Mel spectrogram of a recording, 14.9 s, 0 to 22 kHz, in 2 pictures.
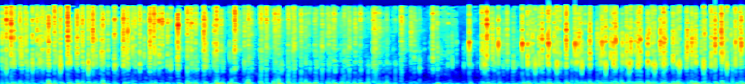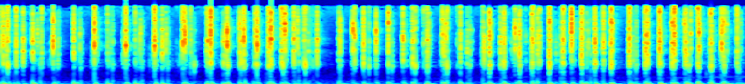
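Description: Fingertips rapidly tap and click the triggers of a black, hollow plastic PS3 game controller held with its back facing outward. The result is a dense, continuous run of short, dry, bright plastic clicks and taps with almost no ring. The taps form a steady rattle that thins into more spaced, sharper clicks in the second half.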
